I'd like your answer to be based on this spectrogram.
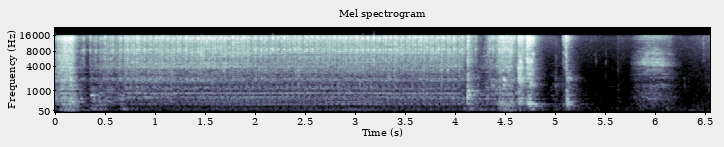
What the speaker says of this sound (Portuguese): Posiciono também na máquina 1 centímetro. E vou passar a costura.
